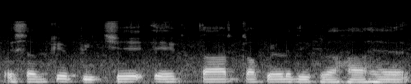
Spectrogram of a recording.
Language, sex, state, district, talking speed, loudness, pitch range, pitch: Hindi, male, Jharkhand, Deoghar, 130 wpm, -14 LUFS, 115-125 Hz, 120 Hz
